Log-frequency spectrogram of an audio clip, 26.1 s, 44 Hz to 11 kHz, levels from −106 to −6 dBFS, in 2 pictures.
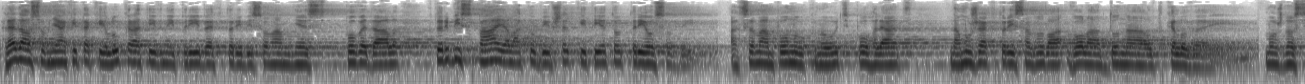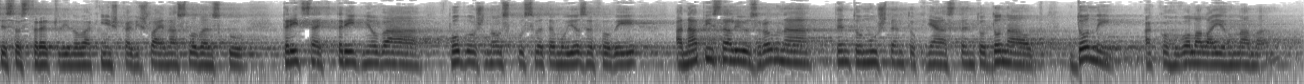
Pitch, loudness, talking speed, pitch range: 170 Hz, -26 LUFS, 145 wpm, 165-185 Hz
